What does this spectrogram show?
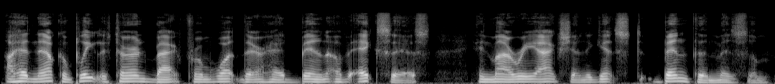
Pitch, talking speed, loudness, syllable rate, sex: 115 Hz, 140 wpm, -18 LUFS, 3.9 syllables/s, male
